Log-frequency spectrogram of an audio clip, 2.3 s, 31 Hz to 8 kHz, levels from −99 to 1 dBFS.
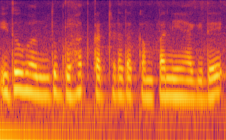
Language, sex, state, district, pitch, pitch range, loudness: Kannada, female, Karnataka, Bangalore, 190 Hz, 175-205 Hz, -14 LUFS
